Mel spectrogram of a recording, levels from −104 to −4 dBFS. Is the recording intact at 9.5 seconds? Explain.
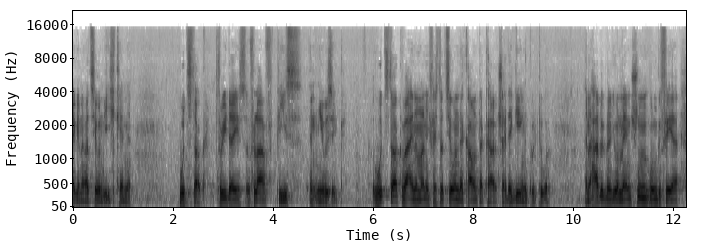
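No. Gain pumping runs through the whole clip, including 9.5 s, likely from input gain set far too high with a fast limiter pulling it down on each loud sound. The background swells in the gaps and ducks by around 10 dB under speech. On a waveform, peaks look flattened and gaps rise; a spectrogram shows the noise floor brightening between phrases.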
